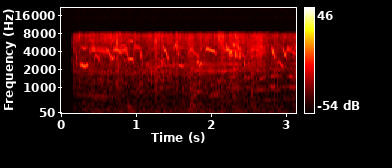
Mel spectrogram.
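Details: Baby chicken chicks: many thin, high peeps and short chirps overlapping continuously, some rising and some falling, from a small group calling together.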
